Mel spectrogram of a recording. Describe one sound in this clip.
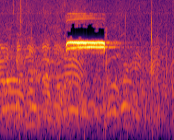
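A referee's whistle blows a short, shrill blast.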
